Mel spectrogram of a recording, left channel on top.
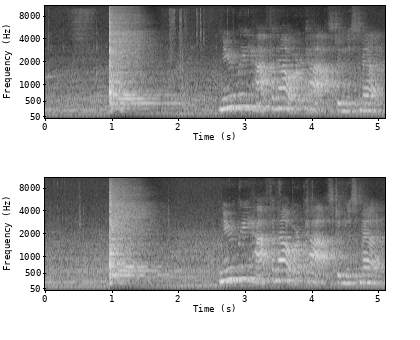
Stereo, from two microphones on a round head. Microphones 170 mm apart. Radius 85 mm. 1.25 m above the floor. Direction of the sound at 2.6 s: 15° right (ahead or behind).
